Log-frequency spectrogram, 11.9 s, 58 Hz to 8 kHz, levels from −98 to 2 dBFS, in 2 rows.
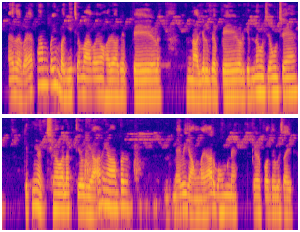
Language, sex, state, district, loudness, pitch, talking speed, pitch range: Hindi, male, Uttar Pradesh, Jyotiba Phule Nagar, -18 LUFS, 135 Hz, 160 wpm, 130-155 Hz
